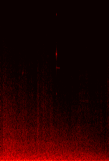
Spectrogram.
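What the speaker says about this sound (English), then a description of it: "Firing a full salvo." A full weapons salvo fires in the RogueTech mod of the BattleTech video game, a dense rumbling barrage of blasts and booms that stays loud throughout and eases slightly toward the end.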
